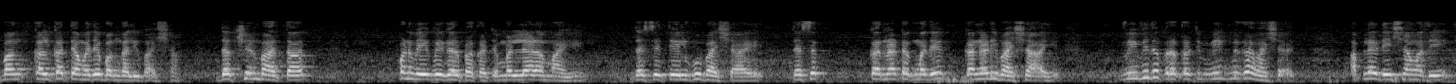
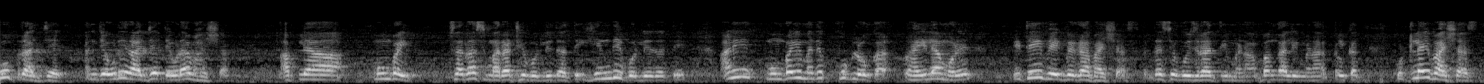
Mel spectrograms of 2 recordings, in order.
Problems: none marked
